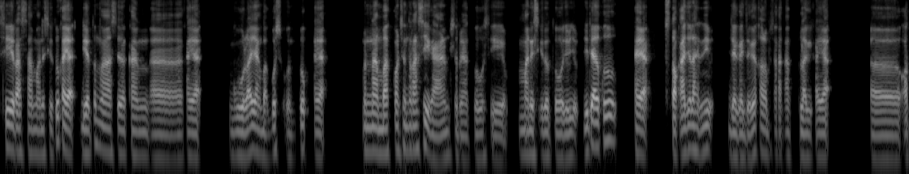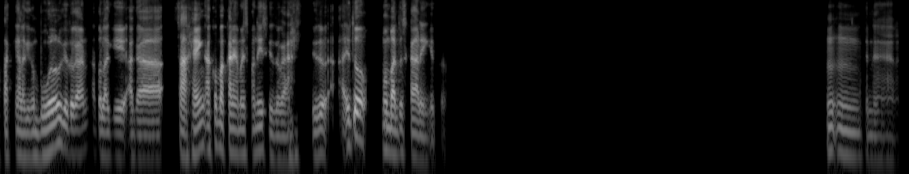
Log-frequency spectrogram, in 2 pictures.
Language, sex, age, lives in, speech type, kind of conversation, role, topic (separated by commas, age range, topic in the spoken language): Indonesian, male, 30-34, Indonesia, conversation, podcast, guest, Kebiasaan kecil apa yang paling membantu mempercepat perkembangan kreativitas kamu?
